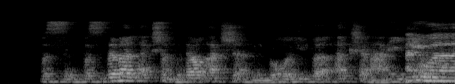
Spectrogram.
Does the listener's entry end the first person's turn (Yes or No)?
Yes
